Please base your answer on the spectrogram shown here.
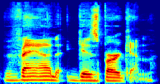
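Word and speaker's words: Van Gisbergen: know because you may not have heard it pronounced correctly if you watched the phrase is Shane Van gizbergen yeah well I'm just going to say it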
